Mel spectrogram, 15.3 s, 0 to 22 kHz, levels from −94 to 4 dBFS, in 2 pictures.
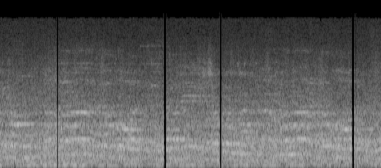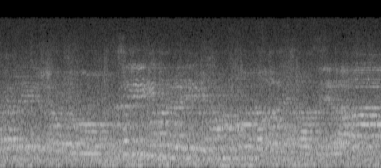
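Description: Corrupt frames are muted at 1.14–1.21 s, 3.24–3.34 s, 4.39–4.45 s and 7.04–7.14 s. Damaged compressed frames were rejected and replaced with silence. Each gap cuts in abruptly, without shifting timing.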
